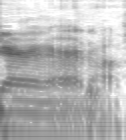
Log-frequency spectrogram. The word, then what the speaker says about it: Darren Aronofsky: I can never pronounce his name. Does anyone if Darren Aronofsky? Darren Aronofsky.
